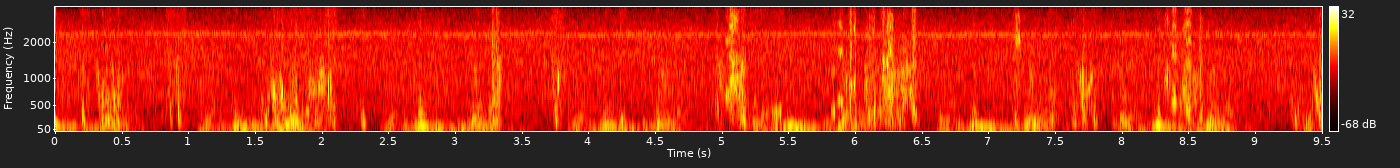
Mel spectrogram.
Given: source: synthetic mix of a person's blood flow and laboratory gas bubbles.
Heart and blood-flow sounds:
Doppler ultrasound of blood flow; precordium
0.17-0.26 s: bubbles
0.28-0.53 s: bubbles
0.82-0.97 s: bubbles
1.51-2.13 s: bubbles
2.28-2.35 s: bubbles
3.15-3.21 s: bubbles
3.24-3.38 s: bubbles
3.71-3.84 s: bubbles
4.22-4.29 s: bubbles
4.93-5.47 s: bubbles
5.80-6.49 s: bubbles
6.62-6.67 s: bubbles
7.17-7.27 s: bubbles
7.44-7.52 s: bubbles
7.61-7.83 s: bubbles
7.92-8.08 s: bubbles
8.31-8.63 s: bubbles
9.26-9.51 s: bubbles
From the record:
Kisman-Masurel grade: 243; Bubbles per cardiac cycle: several, 3 to 8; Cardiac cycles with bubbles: 100%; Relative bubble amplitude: loud (0.450 to 0.775); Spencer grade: 3 (all of the cardiac periods contain showers or single bubble signals, but not dominating or overriding the cardiac motion signals); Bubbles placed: only in the low amplitude regions of the cardiac cycle

